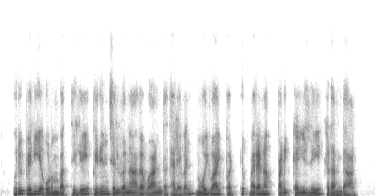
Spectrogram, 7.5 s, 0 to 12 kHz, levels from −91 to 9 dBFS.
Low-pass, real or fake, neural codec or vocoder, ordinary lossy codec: 7.2 kHz; fake; codec, 16 kHz, 4 kbps, X-Codec, WavLM features, trained on Multilingual LibriSpeech; Opus, 16 kbps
